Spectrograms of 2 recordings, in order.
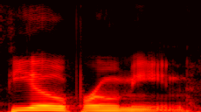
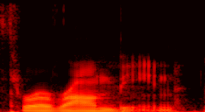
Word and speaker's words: theobromine: So yes, theobromine, not thrombine.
